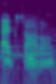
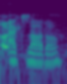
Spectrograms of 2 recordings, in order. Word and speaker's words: axolotl: something else clearly wait maybe i pronounced it wrong and exotil no i think it's an exoddle it's an axolotl it's a lizard with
